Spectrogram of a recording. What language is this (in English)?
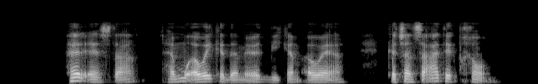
Central Kurdish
